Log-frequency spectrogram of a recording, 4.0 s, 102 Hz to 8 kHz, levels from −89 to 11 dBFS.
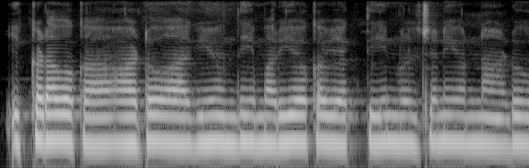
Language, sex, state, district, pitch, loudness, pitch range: Telugu, female, Andhra Pradesh, Guntur, 195 Hz, -17 LUFS, 195-200 Hz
